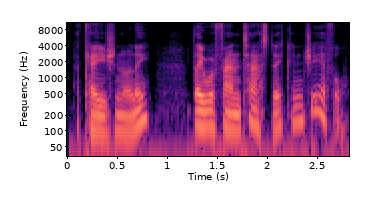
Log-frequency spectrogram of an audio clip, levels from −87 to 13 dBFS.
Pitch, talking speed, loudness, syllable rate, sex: 125 Hz, 125 wpm, -19 LUFS, 6.1 syllables/s, male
